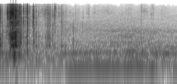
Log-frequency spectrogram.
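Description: Foil wrapper of a Panini Select hockey card pack being torn open and crumpled, with loud crinkling in the first half second. After that it drops to faint rustles and ticks as the cards are handled.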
